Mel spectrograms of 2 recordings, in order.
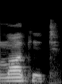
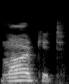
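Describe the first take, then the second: First: It is said in a British accent, without r. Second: It is said in an American accent, with r. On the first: "अगर इसको British accent में बोलना है तो" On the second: "ये जो मार्केट जो मैंने अभी बोला वो अमेरिकन एक्सेंट का था।"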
